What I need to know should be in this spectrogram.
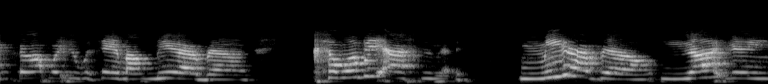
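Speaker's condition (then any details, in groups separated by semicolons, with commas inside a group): Cerebral palsy; cerebral palsy since childhood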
